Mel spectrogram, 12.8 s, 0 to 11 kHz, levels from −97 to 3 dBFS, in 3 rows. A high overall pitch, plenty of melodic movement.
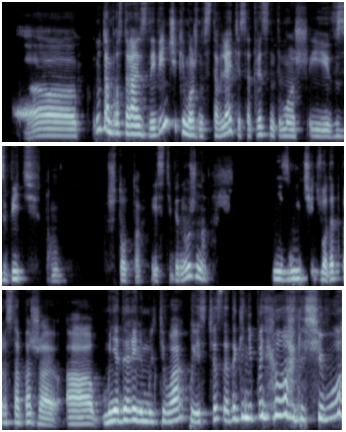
Yes: high, 195 Hz; wide, 7.8 semitones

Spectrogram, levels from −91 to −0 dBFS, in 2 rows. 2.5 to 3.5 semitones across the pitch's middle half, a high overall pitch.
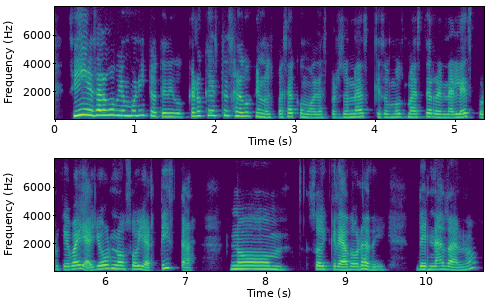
No: average, 4.3 semitones; high, 235 Hz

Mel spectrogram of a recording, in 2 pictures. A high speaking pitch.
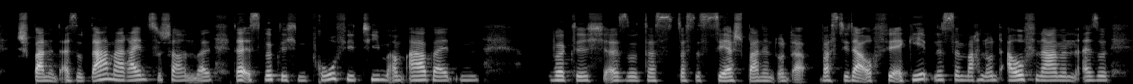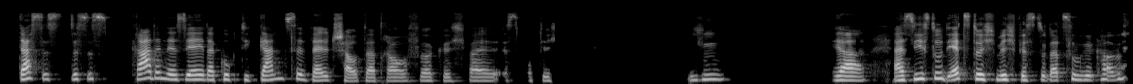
Yes: high, 195 Hz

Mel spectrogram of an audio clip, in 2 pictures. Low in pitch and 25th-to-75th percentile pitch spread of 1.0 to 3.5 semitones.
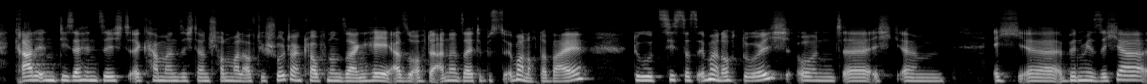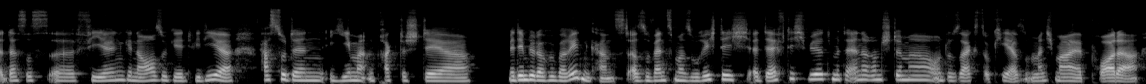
No: medium, 180 Hz; average, 2.8 semitones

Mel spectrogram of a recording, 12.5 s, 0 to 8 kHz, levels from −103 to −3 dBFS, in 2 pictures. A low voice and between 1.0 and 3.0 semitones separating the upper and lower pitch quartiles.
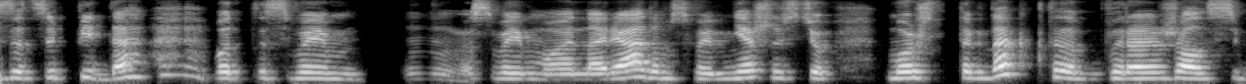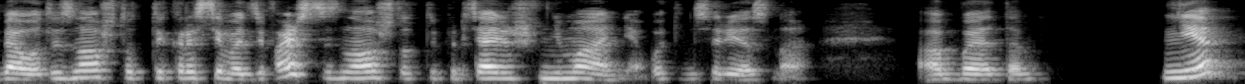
No: high, 215 Hz; narrow, 2.4 semitones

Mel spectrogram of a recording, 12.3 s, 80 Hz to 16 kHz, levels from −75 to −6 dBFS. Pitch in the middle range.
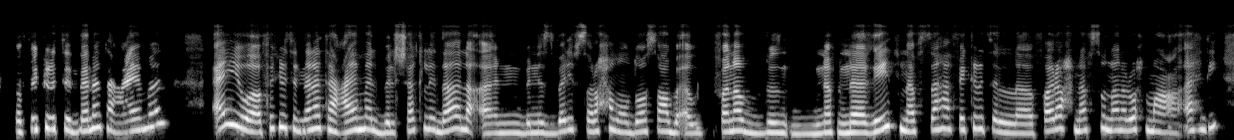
No: very high, 255 Hz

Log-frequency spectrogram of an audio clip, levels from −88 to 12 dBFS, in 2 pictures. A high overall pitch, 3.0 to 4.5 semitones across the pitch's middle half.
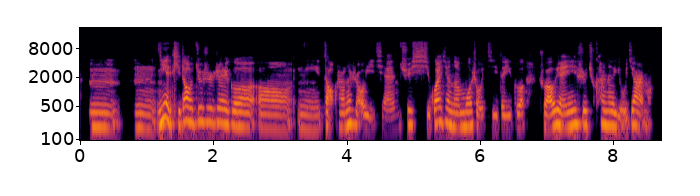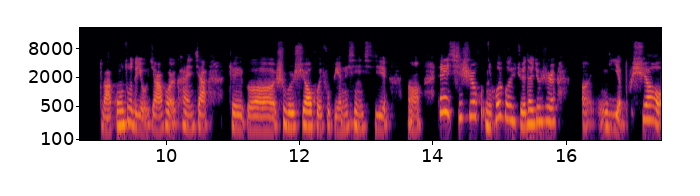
Yes: high, 195 Hz; average, 4.1 semitones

